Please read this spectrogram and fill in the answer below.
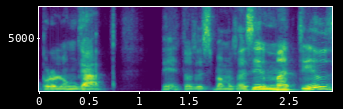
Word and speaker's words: Matthäus: La diferencia radica en que esta E es una E larga. Entonces decimos Mateus, Mateus, y mantenemos esa E como prolongada. Entonces vamos a decir Mateus 7, 24.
